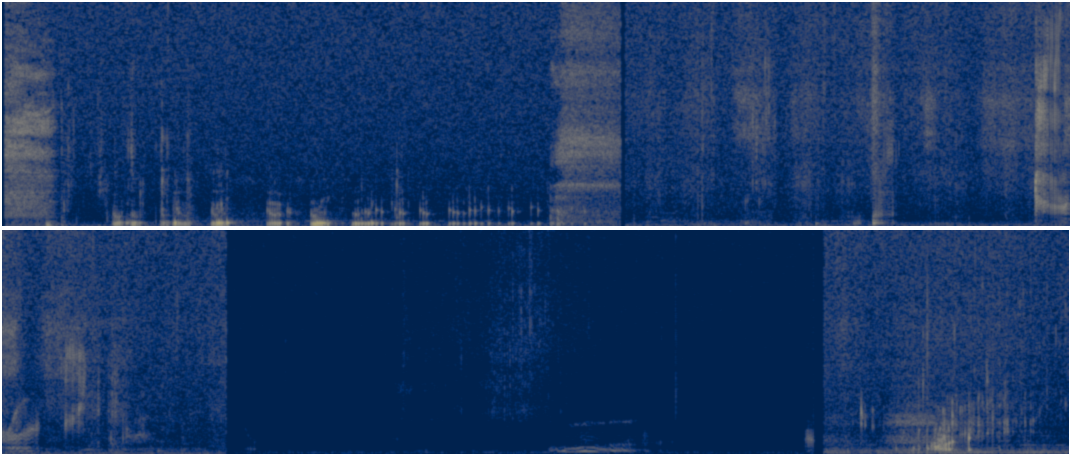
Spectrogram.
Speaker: Oh, why is my stomach making those noises? Mm-hmm. That was mean. Stomach's growling.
